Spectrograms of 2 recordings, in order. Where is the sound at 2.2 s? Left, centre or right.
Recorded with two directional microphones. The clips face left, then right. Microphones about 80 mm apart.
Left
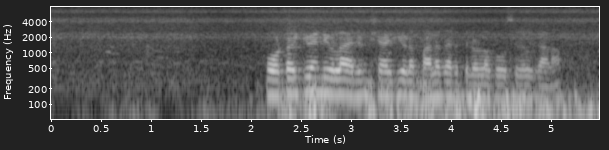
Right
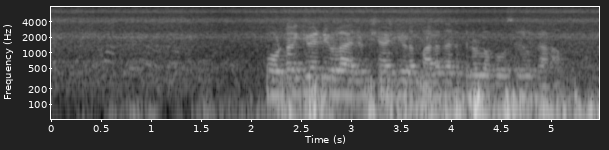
Left.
